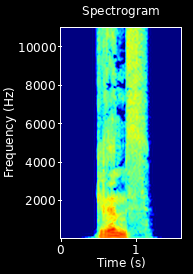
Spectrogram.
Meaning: genitive of Grimm
- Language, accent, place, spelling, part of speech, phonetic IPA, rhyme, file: German, Germany, Berlin, Grimms, noun, [ɡʁɪms], -ɪms, De-Grimms.ogg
